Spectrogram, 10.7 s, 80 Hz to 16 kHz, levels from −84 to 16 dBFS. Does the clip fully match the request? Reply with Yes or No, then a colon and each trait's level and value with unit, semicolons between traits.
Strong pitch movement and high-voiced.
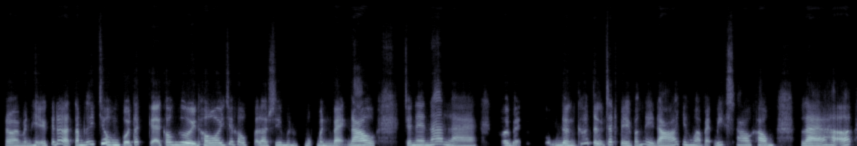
No: average, 4.6 semitones; high, 235 Hz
